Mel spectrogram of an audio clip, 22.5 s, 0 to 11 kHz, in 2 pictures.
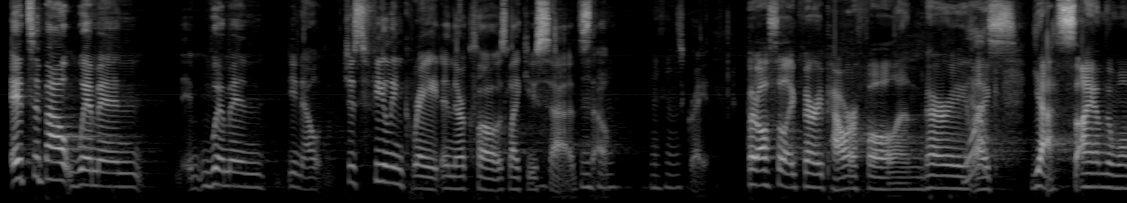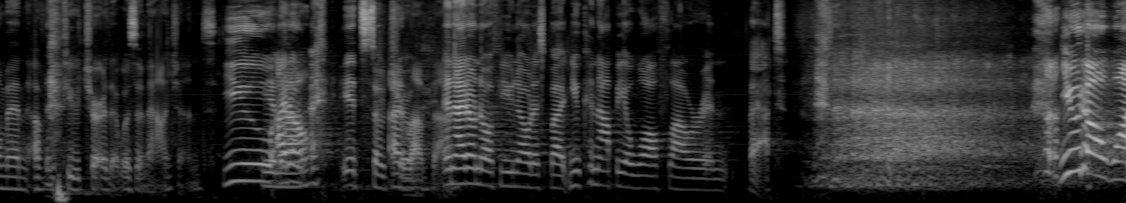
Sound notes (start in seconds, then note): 19.4 audience laughs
